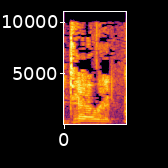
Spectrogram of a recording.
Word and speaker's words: tarot: We'll let you live if you say tarot. – One of the rhymes with carrot.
